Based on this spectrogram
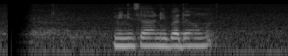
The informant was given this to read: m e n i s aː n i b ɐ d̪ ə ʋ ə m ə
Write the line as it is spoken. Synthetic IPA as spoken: m i n i s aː n i b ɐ d̪ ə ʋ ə m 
